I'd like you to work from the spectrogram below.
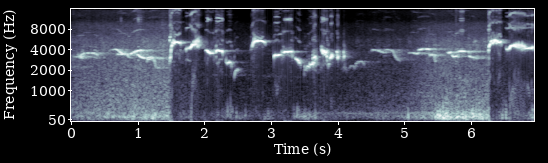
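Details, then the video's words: Oriental magpie-robin, recorded as training material for songbirds, giving soft warbled whistles that build into loud sharp phrases of clear notes and clicks, then fall back to quieter warbling with faint low background noise. "MASTERAN BURUNG KACER GACOR"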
